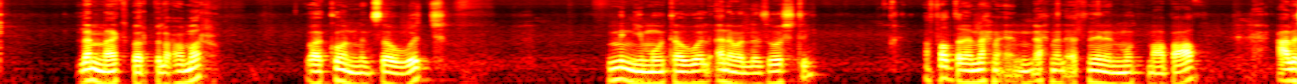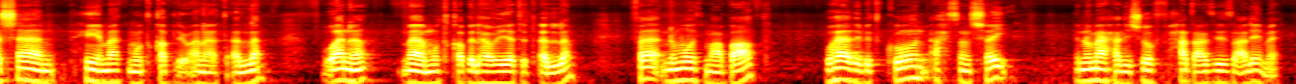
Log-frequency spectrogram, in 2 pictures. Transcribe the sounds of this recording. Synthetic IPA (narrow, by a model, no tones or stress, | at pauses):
lamːaʔakbɑɾˤbɪlʕʊmɾ | wʔakuːnmʊt̪z̥awːɪd͡ʒ | mɪnjmuːt̪ʔawːalʔanawalːazoːʒt̪i | ʔɑfɑðˤːɨlʔɪnːʔɪħnaʔɪ̰nːʔɪ̰ħnalʔɪ̰θneːnnmuːt̪maʕbɑʕðˤ | ʕa̰laʃaːn | hɪjːamat̪muːt̪qɑblḭwʔa̰naʔat̪ʔalːam | wʔana | maʔamuːt̪qɑblɦawhɪjːat̪ɪt̪ʔalːam | fanmuːt̪maʕbɑʕðˤ | whaːðibɪt̪ḁkʰuːnʔa̰ħsanʃeːʔ | ʔɪnːʊmaħad̪jʃuːfħad̪ːʕaziːzʕaleːma̰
